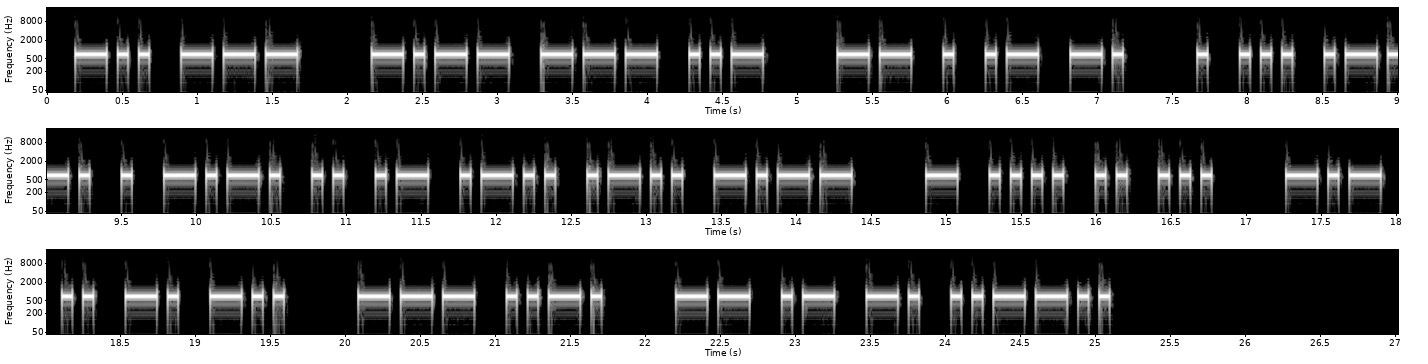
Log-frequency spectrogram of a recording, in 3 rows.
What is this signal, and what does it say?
Morse code, heard as a keyed tone, about 17 wpm, 700 Hz. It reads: DO YOU MEAN ESPECIALLY THIS KIND OF MAN?
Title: Sentences from Top 1000 Words - Review Part 4 - 17wpm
